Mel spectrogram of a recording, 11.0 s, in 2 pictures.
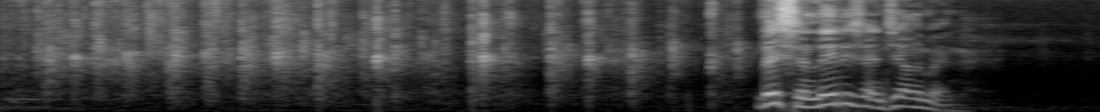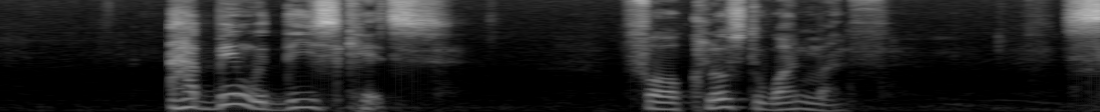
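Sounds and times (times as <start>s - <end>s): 
audience clapping: 0.0s - 4.3s
speech: 3.8s - 4.9s, 6.6s - 7.8s, 8.7s - 9.9s.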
